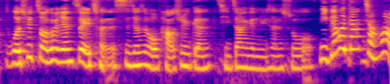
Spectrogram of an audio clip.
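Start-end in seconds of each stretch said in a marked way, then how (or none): 4.2-5.2 all-out, loud, very high bellow. Recalling a foolish moment, confronting a girl who was cleaning, retelling a shout. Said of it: "我就大吼".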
